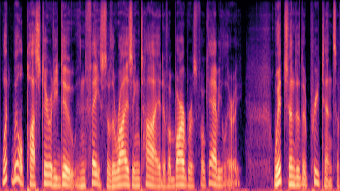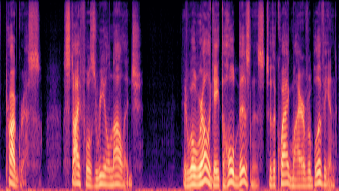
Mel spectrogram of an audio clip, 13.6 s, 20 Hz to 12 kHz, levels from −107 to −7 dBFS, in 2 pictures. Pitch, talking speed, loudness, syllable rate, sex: 145 Hz, 150 wpm, -19 LUFS, 5.2 syllables/s, male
